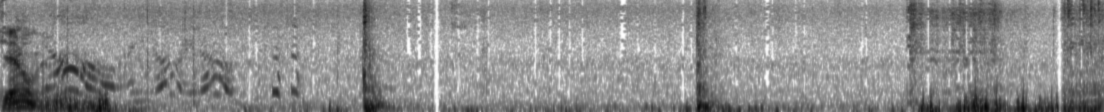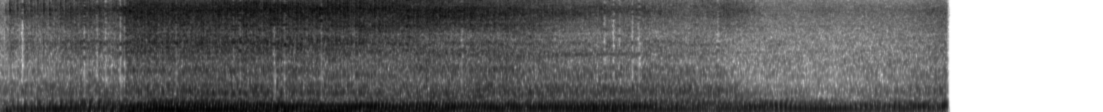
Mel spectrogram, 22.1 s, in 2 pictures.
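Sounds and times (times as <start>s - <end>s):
car engine pulling away: 9.1s - 20.5s.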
